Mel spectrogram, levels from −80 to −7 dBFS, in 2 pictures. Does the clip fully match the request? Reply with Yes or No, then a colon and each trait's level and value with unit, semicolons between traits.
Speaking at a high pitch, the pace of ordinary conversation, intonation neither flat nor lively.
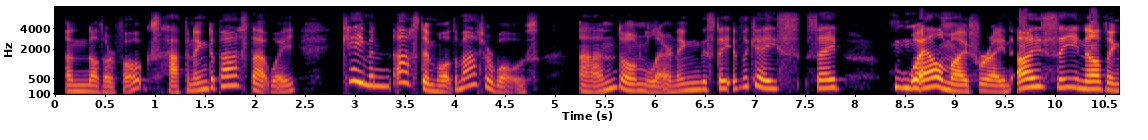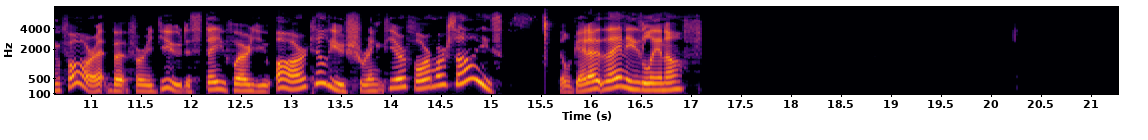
No: high, 210 Hz; average, 150 wpm; wide, 8.0 semitones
